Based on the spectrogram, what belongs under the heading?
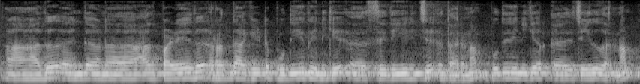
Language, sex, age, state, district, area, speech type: Malayalam, male, 30-45, Kerala, Pathanamthitta, rural, spontaneous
